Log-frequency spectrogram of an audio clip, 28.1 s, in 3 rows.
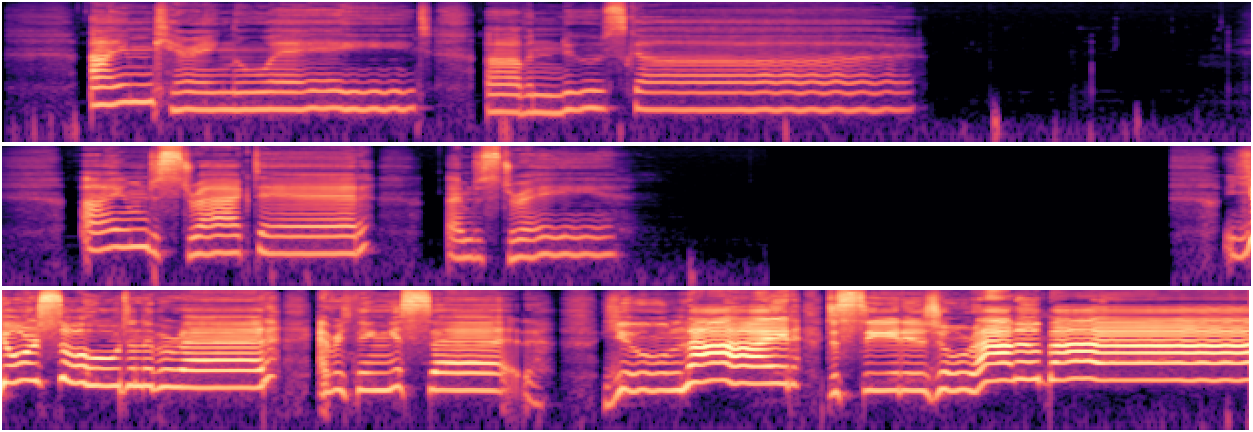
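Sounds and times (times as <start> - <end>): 
female vocals: 0.6 - 7.0, 9.9 - 14.1, 18.4 - 28.0.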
